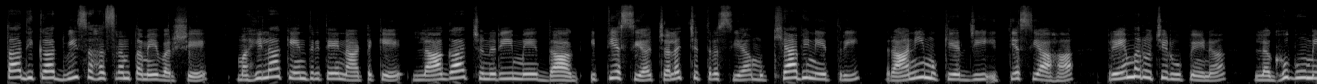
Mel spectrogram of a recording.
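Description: Speech, with pre-echo at 11.55 s: a short hiss smears about 16 ms ahead of an attack, visible as a broadband noise haze before the transient.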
